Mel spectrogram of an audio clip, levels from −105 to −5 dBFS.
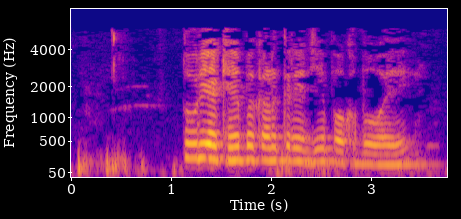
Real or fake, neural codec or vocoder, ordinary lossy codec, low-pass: real; none; MP3, 24 kbps; 7.2 kHz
